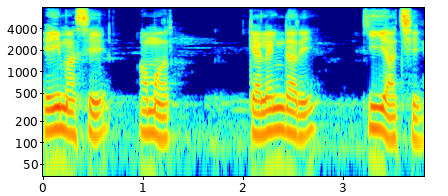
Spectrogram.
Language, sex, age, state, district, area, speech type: Bengali, male, 45-60, West Bengal, Jhargram, rural, read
